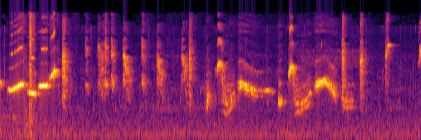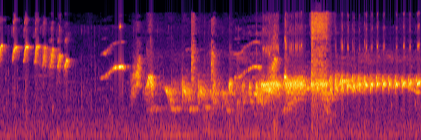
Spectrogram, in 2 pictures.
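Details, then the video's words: White-rumped shama sound played to stimulate mating; sharp chips, clicks and short whistled slurs in a busy burst, closing with a steady buzzy trill. "pancingan Suara Rencetan Ini Ampuh Membakar Birahi Murai"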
